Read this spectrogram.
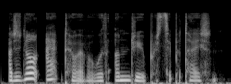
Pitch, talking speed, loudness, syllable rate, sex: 185 Hz, 210 wpm, -20 LUFS, 7.4 syllables/s, female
